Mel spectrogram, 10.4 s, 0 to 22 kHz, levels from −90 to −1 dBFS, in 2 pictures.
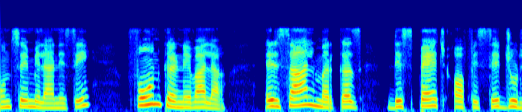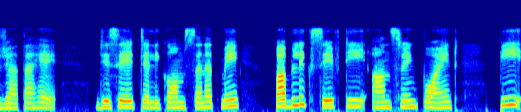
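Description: Throughout the speech there is plainly audible codec damage, most likely Bluetooth LC3 compression. The upper spectrum is zeroed in places and refilled with noise, giving a breathy, grainy edge. On a spectrogram the top band looks speckled and patchy, which fits roughly 32 kbps with 7.5 ms frames.

From 8.82 to 8.84 s, right after "صنعت میں پبلک سیفٹی", there are lost LE Audio frames. The decoder repeats the previous spectrum with scrambled signs, so the sound becomes a brief noisy smear. The waveform shows a short, fuzzy patch, and the spectrogram a smeared column lasting about 15 ms, which fits two missing 7.5 ms frames.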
